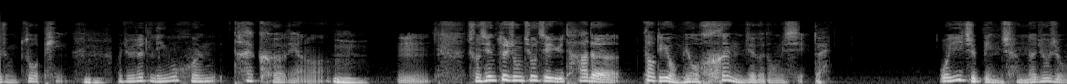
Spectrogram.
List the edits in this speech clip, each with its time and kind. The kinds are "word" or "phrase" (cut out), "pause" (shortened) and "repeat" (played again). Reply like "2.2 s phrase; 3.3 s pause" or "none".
1.1 s pause; 2.3 s pause; 3.8 s pause; 9.0 s pause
